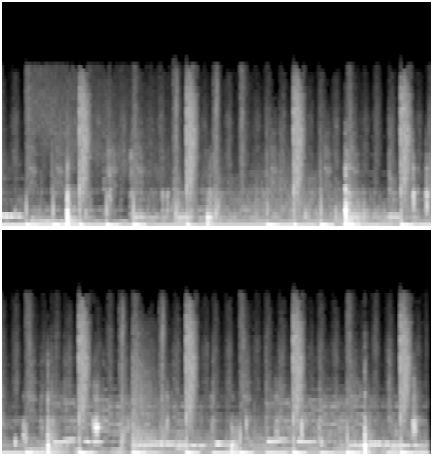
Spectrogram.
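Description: Background music with a steady beat: deep bass drum hits under sustained bass notes, with a short melodic figure that recurs every few seconds.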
